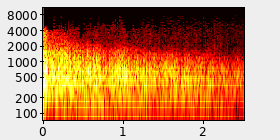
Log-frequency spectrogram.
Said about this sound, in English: Sounds pretty mysterious with that thunderclap right after its name like that, doesn't it? Well, I don't know whether that thunder's a coincidence or not after all the weird stories about that place.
